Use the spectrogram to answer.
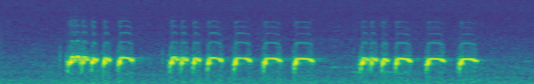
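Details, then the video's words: Zebra dove, a local bird, singing a lure song meant to provoke others to reply: three rapid phrases of rolling coo notes, each phrase a stuttering series of short falling whistled notes, repeated roughly every second. "Pancingan Perkutut Lokal Lawan Pasti Emosi Putar Sekali Langsung Nyaut"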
